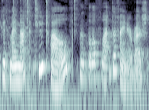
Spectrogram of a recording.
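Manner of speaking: put-on voice. Real, not acted. Showing viewers the little definer brush, in a put-on voice. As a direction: slip into a silly voice, rising in pitch. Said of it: "I don't know why I go into that voice".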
